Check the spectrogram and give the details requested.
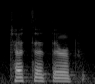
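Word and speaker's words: τεθεράπευκα: So instead of thethe, they say tethe. Tetherapuka.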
